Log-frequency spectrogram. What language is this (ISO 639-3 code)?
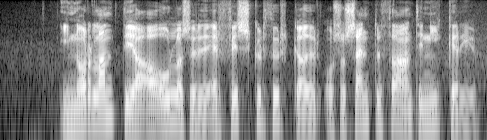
isl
